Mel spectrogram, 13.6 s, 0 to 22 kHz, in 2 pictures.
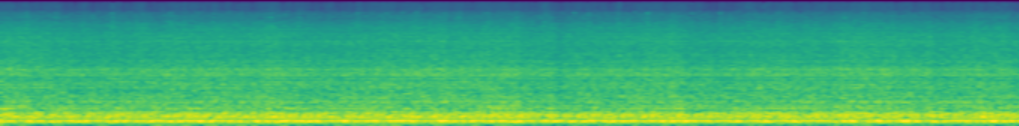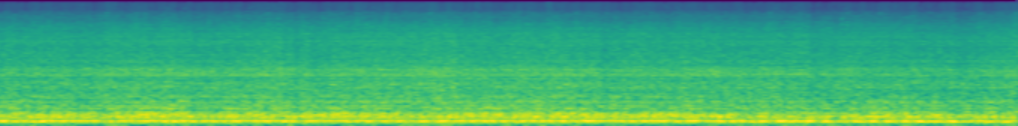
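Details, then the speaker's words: Black Ford Mustang just after first start with new 24 lb injectors, 73 mm mass air meter and shimmed rockers: deep, even idle holding steady with no stumble or miss, idling much better; normal idle. "oh actually sounds a lot better damn yeah i think i had some oil on the headers from taking the valve covers off car's idling a lot better man"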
